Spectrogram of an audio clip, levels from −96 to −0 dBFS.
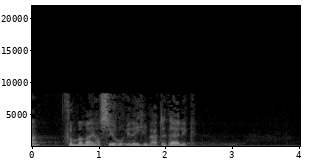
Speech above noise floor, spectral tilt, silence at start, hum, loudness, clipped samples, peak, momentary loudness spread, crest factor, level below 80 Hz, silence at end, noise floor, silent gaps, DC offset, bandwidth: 29 dB; -5 dB/octave; 0 s; none; -47 LUFS; under 0.1%; -32 dBFS; 9 LU; 18 dB; -76 dBFS; 1.55 s; -76 dBFS; none; under 0.1%; 8.4 kHz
